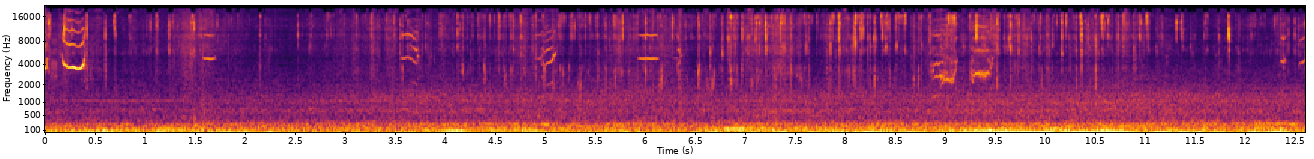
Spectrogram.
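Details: Seven-day-old baby hedgehog, the smallest of a litter of four born in a backpack after the mother escaped her cage, on a morning in August 2016. High, shrill peeping squeaks come in short bursts while it searches for its mother, over faint rustling.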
